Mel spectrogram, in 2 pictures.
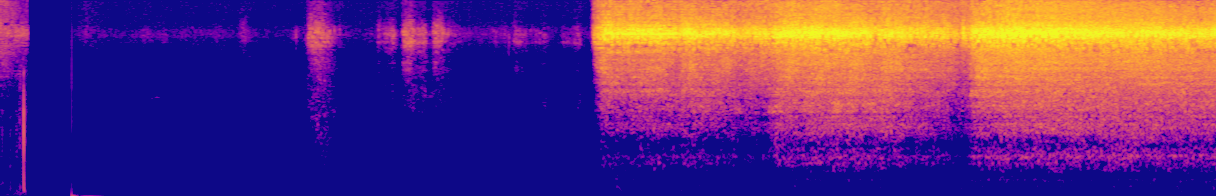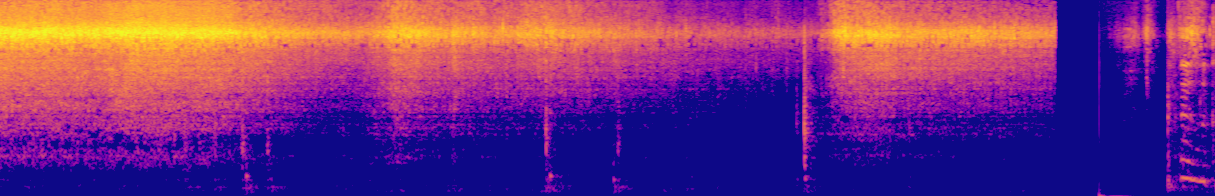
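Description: Oil bubbles and sizzles steadily in a pan, a loud bright crackle that starts abruptly, fades slightly, then stops, with brief clatters near the end.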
